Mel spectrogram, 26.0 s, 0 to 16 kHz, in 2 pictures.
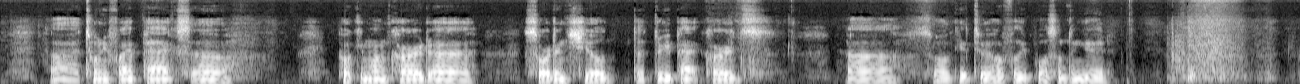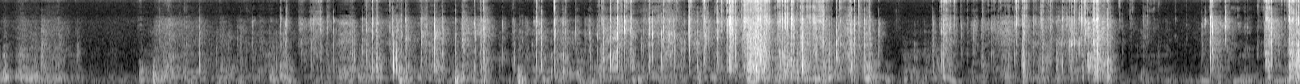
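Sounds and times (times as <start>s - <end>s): foil wrapper crinkling: 14.8s - 26.0s.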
